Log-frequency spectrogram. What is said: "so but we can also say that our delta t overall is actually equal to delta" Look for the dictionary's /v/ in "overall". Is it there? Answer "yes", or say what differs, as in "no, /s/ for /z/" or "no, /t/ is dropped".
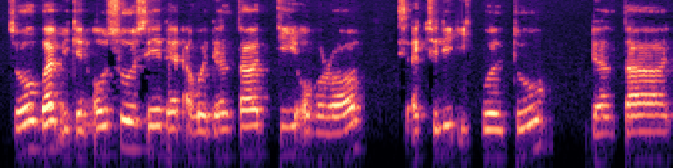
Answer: yes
